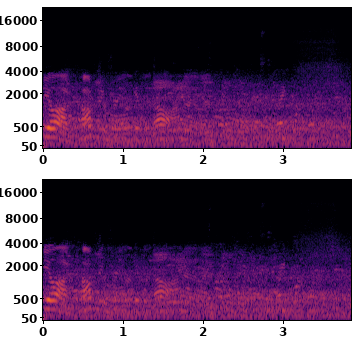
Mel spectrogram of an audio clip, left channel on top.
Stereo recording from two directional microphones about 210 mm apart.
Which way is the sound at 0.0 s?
15° left (ahead or behind).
